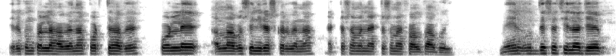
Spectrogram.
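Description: This man's pitch is fairly high. His intonation stays fairly even. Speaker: newly admitted medical student. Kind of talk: interview. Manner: halting.

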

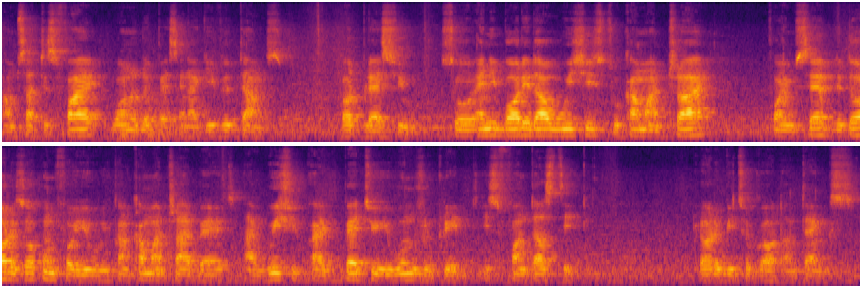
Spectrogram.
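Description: A man with a medium pitch speaks at a fairly quick pace in a monotone, flat intonation. There is audible room echo and light background noise. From Cameroon, Douala. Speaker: networking student. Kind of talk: testimonial. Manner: halting. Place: office. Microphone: camera far.

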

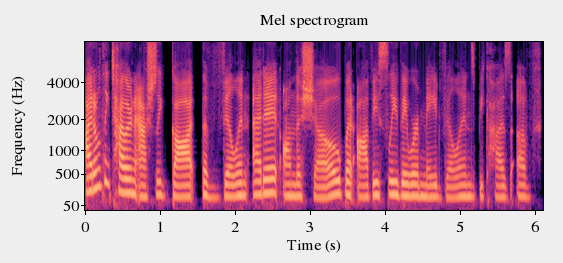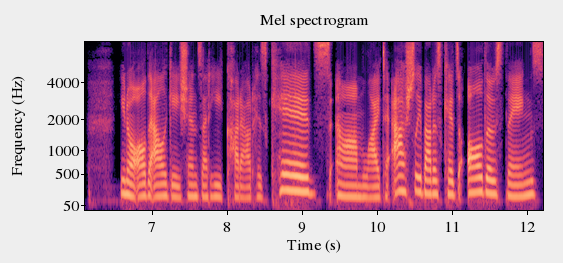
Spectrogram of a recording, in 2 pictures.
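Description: An unremarkable speaking voice, this woman's is fairly low in pitch with ordinary pitch variation, moving at a moderate pace in an American accent with hardly any pauses. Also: dry, close sound with no echo. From Chicago. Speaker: podcast co-host. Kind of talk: casual chat. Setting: remote recording.

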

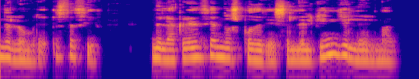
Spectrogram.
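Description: A woman's dark, mellow, somewhat breathy voice with a Castilian accent. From Spain. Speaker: audiobook narrator. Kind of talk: audiobook reading of a self-help book.

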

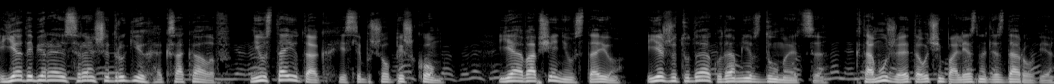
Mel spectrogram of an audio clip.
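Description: Here a man speaks at medium pitch and a moderate pace. His pitch swings very widely. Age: 80s+. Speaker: elderly cyclist, pensioner. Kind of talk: interview answer.

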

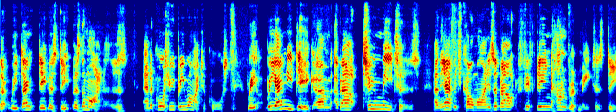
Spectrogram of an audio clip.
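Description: Against a quiet background, a man uses a raised, projected voice with a bright, sharp tone, very wide pitch swings and a fairly slow pace. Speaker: comic monologue performer. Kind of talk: comedic monologue addressing someone. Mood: dry, mock-serious humour. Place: home room. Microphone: webcam.

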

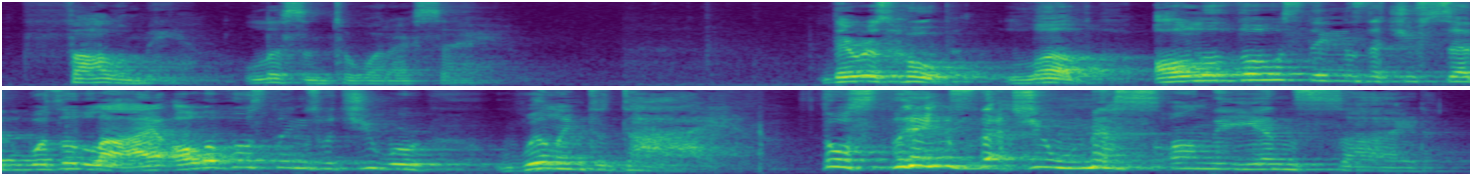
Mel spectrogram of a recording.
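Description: At a very slow pace, a man with a high pitch speaks over a quiet background with audible room echo. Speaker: spoken word poet. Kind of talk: spoken word poetry performance. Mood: emotional, earnest, religious. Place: home room. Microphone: webcam.

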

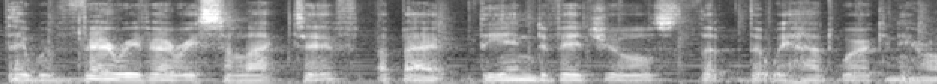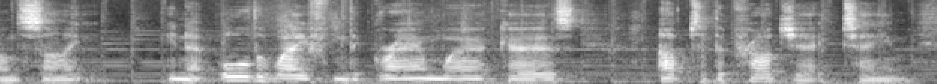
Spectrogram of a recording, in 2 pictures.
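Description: A man's very deep, low voice at a moderate pace, with ordinary pitch variation and faint music in the background. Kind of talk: interview answer.

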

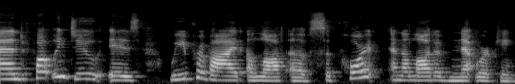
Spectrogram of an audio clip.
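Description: A woman's bright, sharp voice with lively intonation at a fairly slow pace. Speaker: interview guest. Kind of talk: interview answer. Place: home room. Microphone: video call.

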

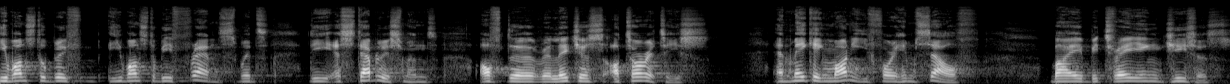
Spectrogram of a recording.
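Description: A man's fairly high-pitched voice at a very slow pace, with ordinary pitch variation, big swings in loudness and a quiet background. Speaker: priest. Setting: church, streamed Mass without congregation. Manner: solemn, measured, reverent, with a hushed supplicating tone in the petitions. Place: church. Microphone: podium.

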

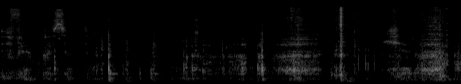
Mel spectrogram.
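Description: Someone whispers in a soft-spoken way against noticeable background noise. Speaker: product demonstrator. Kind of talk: tutorial. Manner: soft ASMR whisper. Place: home room. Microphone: phone near.

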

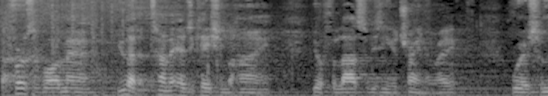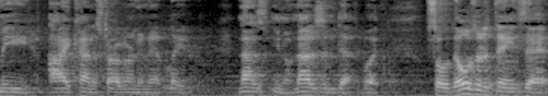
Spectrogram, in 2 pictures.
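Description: A man talks at a fairly quick pace in a fairly low pitch, with fairly even intonation and light background noise. It is an ordinary speaking voice. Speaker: channel host. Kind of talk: casual vlog intro and interview question. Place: gym.

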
